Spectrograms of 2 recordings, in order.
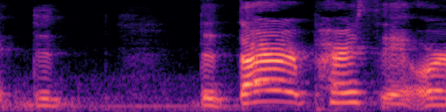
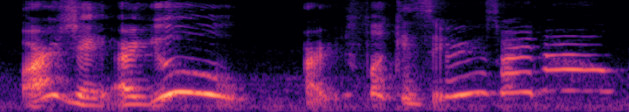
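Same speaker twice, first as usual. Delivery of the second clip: incredulous; 14 semitones higher than usual. Retold or imitated. To RJ at four in the morning, stunned and incredulous. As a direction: stretch the name, pitched up in disbelief.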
